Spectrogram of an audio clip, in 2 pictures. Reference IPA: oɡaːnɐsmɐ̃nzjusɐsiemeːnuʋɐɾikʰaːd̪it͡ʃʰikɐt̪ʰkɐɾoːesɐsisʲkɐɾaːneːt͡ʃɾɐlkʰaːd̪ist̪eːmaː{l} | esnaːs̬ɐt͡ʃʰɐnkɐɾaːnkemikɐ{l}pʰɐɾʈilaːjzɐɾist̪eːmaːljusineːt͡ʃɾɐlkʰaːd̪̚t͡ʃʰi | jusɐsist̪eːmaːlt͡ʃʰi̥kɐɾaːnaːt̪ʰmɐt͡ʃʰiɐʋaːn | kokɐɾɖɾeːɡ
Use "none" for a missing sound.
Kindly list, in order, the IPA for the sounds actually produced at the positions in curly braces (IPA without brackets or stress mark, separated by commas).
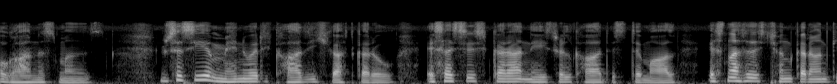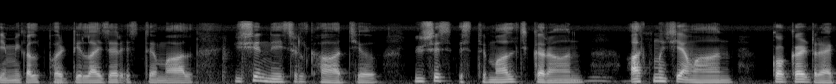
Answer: l, l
